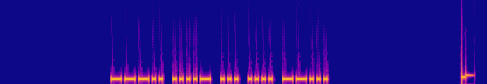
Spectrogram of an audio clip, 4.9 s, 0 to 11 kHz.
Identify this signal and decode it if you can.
Morse code, heard as a keyed tone, about 36 wpm, 700 Hz. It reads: 84SH7
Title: Code Groups - 5 Letter:Numbers - 35wpm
